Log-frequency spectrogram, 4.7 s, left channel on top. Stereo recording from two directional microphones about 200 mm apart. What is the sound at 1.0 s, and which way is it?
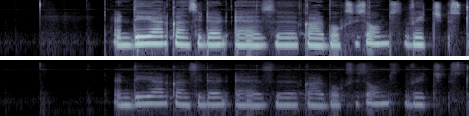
A woman's voice, 45° left (ahead or behind).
